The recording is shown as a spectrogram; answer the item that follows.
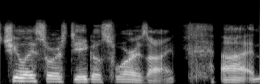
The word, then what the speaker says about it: Chilesaurus: and it's a really weird dinosaur it's called chilesaurus U we just look look at the name to make sure I'm pronouncing the um species name right so it's chilesaurus Diego Suarez ey uh and this is a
